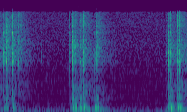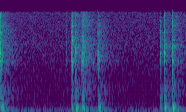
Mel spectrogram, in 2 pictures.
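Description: Both hands tap a large, flat, solid, reflective black glass tabletop with long natural nail tips in rapid, typing-like taps. The clicks come in five quick bursts about a second apart, each sharp and short with a low knock under a bright tick, then quiet in between.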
